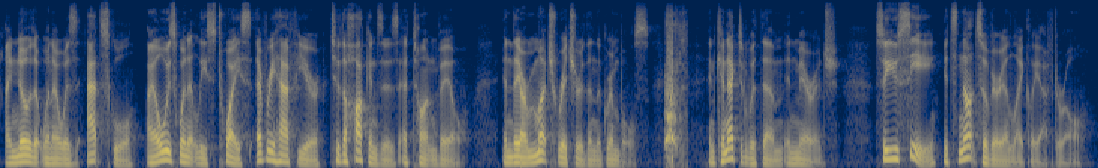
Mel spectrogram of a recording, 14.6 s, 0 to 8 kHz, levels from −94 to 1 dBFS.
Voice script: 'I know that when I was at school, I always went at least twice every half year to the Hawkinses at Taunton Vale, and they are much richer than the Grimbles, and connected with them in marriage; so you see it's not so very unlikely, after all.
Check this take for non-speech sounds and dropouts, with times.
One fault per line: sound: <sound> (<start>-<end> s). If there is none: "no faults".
sound: bark (8.8-9.2 s)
